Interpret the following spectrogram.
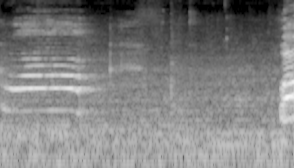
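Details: Native cat in Dubai giving one steady, harmonic meow lasting under a second, followed by near silence and a sudden loud burst at the very end.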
